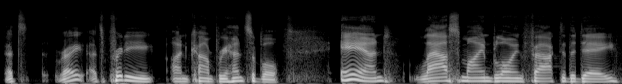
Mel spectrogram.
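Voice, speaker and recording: A man's voice: a little high, a little slow, darkish tone, smooth, dry recording. A man hosting a community talk show, eagerly sharing fun facts before sending the show to a segment. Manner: enthusiastic, shares fun facts with a chuckle. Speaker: host. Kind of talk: casual radio show hosting.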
